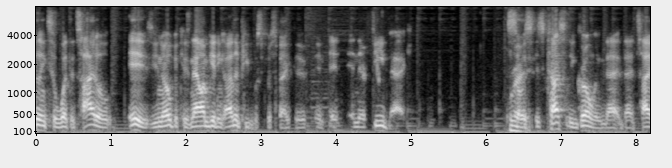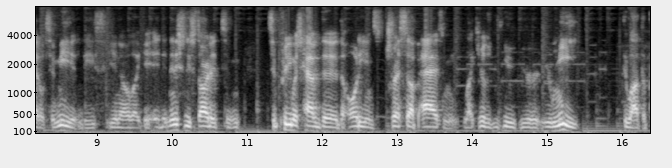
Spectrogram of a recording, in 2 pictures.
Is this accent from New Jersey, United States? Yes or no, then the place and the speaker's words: yes; Sayreville, New Jersey, United States; also born or lived in Union County, New Jersey; now in Roselle, United States; I'm from Sayreville, but I've lived all throughout Union County. I'm in Roselle now, but I've lived all throughout Union County.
